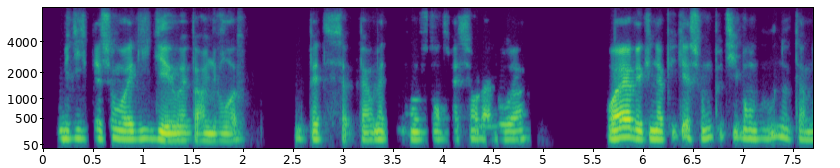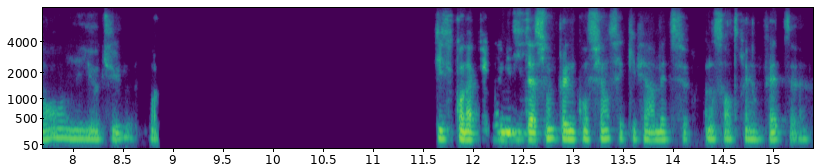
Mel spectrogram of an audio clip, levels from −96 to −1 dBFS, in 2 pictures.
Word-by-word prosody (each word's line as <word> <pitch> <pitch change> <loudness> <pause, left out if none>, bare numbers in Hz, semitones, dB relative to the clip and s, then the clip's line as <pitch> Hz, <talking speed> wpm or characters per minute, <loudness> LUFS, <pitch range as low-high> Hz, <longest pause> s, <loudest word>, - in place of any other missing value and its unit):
Méditation 135 +1 -1
ouais 130 -1 +5
guidée, 130 -3 +5
ouais, 115 +1 +3
par 105 -1 -2
une 110 -1 +3
voix 110 -1 -2
off. - - -8 0.5
En - - -5
fait, 125 0 +1
ça 125 - -6
te - - -16
permet 120 +2 0
de 120 - -6
te - - -19
concentrer 120 +1 -3
sur 135 - -3
la 115 - -1
voix. 125 +2 -1 0.8
Ouais, 140 +3 +10
avec 140 -5 +8
une 130 - +6
application, 135 +3 -1
Petit - - -6
Bambou 135 +1 -1
notamment, 145 -1 -4
YouTube, 135 +1 -7
ouais. - - -8 2.8
Qui - - 0
est - - -1
ce 135 - -13
qu'on 130 - +4
appelle 115 -1 -1
de 120 - -16
la 120 - 0
méditation 120 +3 +1
pleine 130 -2 +1
conscience 130 +1 -4
et 125 - -9
qui 130 - -11
permet 120 -1 -3
de 125 - -15
se 120 0 -10 0.2
concentrer, 130 0 -6
en 125 - -8
fait, 120 -2 -7
heu, 125 - -12
130 Hz, 185 wpm, -23 LUFS, 120-135 Hz, 2.8 s, Ouais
